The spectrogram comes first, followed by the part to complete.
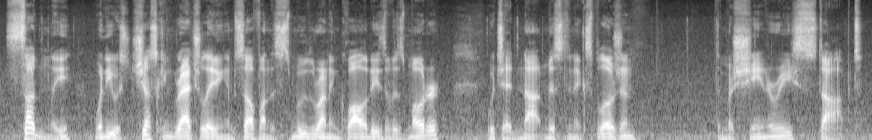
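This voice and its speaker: Male story reader, low voice, expressive and varied delivery, casual host manner, slight background noise. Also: fairly quick. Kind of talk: expressive book narration with casual asides. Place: indoor live stream.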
